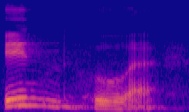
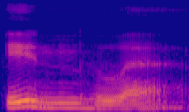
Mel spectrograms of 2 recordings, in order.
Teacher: Nun sukun bertemu dengan ha, yang bacanya harus terang atau jelas.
